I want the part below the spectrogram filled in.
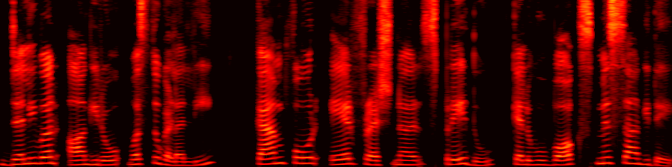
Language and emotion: Kannada, neutral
